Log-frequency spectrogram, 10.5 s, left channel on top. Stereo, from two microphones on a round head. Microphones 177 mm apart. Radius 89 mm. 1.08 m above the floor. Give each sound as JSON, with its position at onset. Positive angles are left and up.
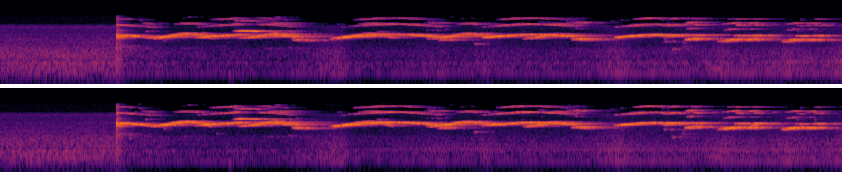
{"t": 1.5, "sound": "a bird", "side_deg": -20, "distance_m": 0.6}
